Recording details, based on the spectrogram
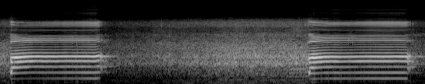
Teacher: बा, बा, आपस में मिले, ठीक है। होठों के तरी वाले हिस्से जब आपस में मिले तो क्या अदा होता है, बा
